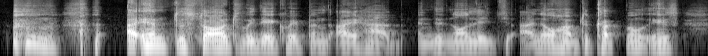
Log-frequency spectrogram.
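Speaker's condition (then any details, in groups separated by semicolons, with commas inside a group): Cerebral palsy, severe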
